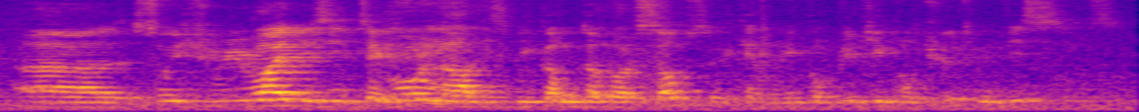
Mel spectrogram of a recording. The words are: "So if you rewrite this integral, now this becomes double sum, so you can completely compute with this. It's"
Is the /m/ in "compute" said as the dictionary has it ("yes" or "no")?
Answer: no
